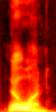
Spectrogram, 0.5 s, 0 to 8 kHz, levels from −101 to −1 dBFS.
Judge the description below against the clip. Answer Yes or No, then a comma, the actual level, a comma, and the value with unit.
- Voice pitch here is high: No, low, 115 Hz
